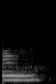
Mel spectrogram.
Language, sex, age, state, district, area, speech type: Tamil, female, 18-30, Tamil Nadu, Tirupattur, urban, conversation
